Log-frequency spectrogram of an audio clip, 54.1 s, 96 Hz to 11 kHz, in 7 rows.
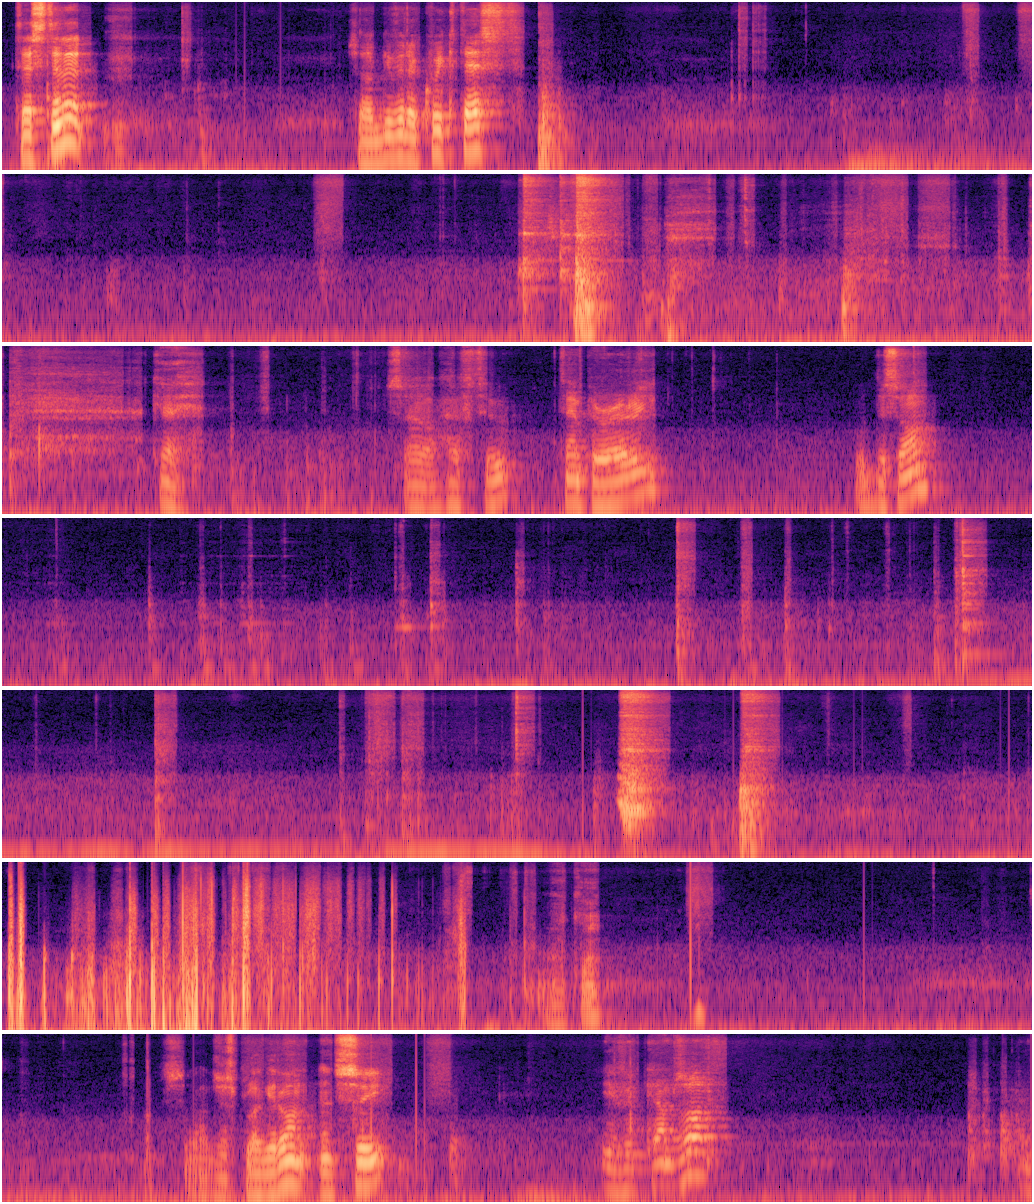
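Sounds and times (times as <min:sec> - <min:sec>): low steady hum: 0:05.9 - 0:11.4
stereo being handled: 0:38.6 - 0:42.3.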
